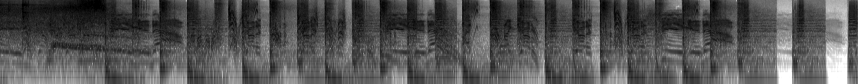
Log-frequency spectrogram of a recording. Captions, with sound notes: I got it figured out! (record scratching)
